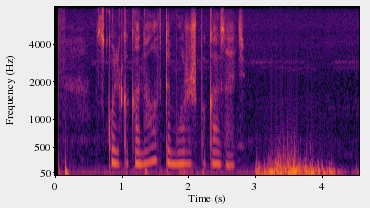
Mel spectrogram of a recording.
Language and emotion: Russian, neutral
